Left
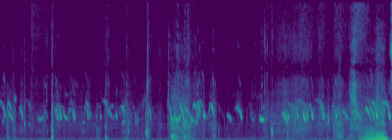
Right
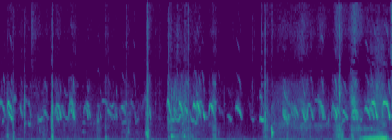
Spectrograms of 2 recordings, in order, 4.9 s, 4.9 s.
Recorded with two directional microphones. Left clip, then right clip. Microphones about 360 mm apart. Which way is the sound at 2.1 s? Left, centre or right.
Right.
